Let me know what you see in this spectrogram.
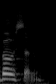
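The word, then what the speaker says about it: boatswain: So, it's pronounced Bosen, but it's called Bway.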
